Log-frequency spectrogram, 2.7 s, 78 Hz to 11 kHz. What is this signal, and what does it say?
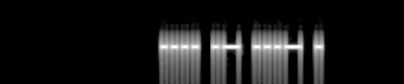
Morse code, heard as a keyed tone, about 34 wpm, 700 Hz. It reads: HAVE
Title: Top 200 Words Repeated 35wpm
